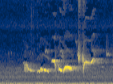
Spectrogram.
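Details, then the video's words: Birdsong in the UMCS Botanical Garden in Lublin, Poland: a thin, warbling, whistled phrase of rising and falling notes, with a steady low background hum throughout. "śpiew ptaków"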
